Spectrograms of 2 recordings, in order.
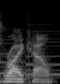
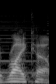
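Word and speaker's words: Raikou: So, yep, I know for a fact that is Reicho. And that is how you say his name, by the way. Reicho.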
